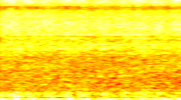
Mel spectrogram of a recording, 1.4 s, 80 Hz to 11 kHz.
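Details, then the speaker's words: 1968 Mercury Cougar after swap to a new 347 roller V8, transmission reinstalled: idling smoothly with a deep, steady burble, no knocks, ticks or misses after a couple of minutes running; goes into drive, no oil drips from the earlier leak. "Okay, I've had it running for a couple minutes now, and it goes into drive and everything."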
